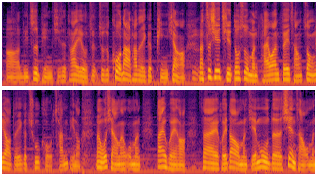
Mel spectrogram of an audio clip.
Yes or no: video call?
no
